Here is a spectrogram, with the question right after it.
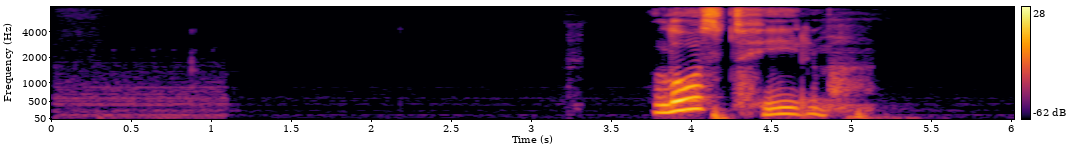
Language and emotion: Russian, sad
